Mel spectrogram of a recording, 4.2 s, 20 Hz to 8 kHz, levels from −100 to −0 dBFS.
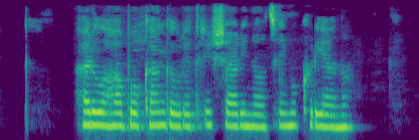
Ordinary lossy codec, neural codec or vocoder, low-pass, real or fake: AAC, 48 kbps; none; 7.2 kHz; real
